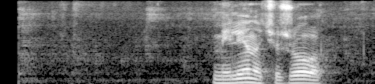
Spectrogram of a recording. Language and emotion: Russian, neutral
